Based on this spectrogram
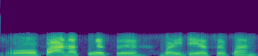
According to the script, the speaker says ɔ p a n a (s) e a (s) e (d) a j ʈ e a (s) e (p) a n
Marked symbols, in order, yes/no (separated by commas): yes, yes, no, yes, yes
